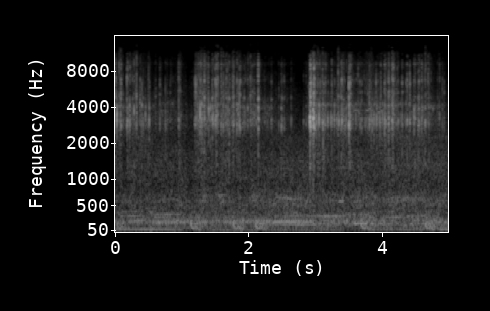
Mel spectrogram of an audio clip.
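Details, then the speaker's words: Polaris General XP 1000 front differential, pinion removed and bearing spun by hand: loose, gritty rattling clatter from a worn, noisy pinion bearing; repaired with a rebuild kit. "That bearing has definitely got some issues. Noisy, noisy, noisy."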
